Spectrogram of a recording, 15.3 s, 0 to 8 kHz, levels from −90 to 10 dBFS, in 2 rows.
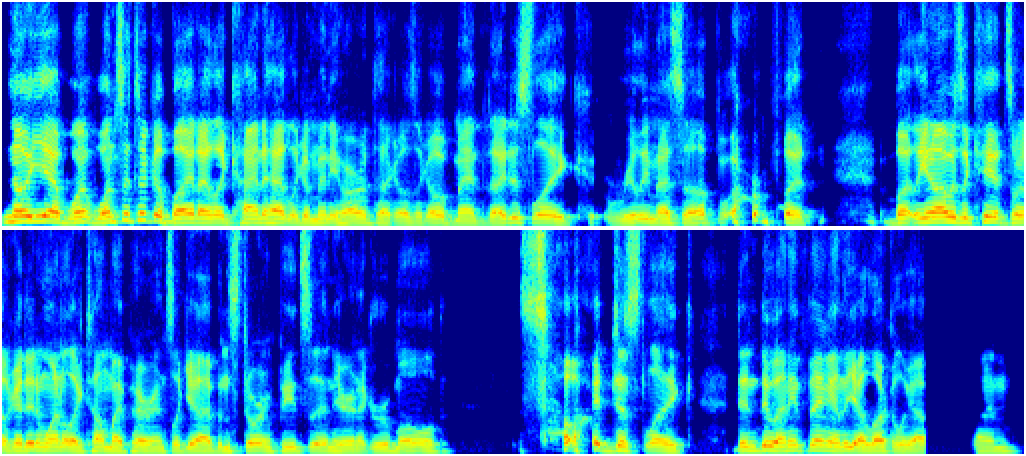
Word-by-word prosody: No, 190 Hz, +1 st, +6 dB
yeah, 195 Hz, -1 st, +8 dB
one 175 Hz, +3 st, +1 dB
once 170 Hz, +7 st, +1 dB
I 235 Hz, -, +1 dB
took 250 Hz, 0 st, -1 dB
a -, -, +5 dB
bite, 155 Hz, -1 st, +4 dB
I 145 Hz, -, +6 dB
like, 135 Hz, -1 st, 0 dB
kinda 145 Hz, +1 st, 0 dB
had, 145 Hz, -2 st, +3 dB
like, 130 Hz, 0 st, -4 dB
a -, -, +1 dB
mini 135 Hz, 0 st, -3 dB
heart 125 Hz, 0 st, -1 dB
attack. 125 Hz, -2 st, -5 dB
I 120 Hz, -, -5 dB
was 120 Hz, -, -3 dB
like, 120 Hz, +2 st, -7 dB
"Oh, 130 Hz, -1 st, -1 dB
man, 125 Hz, 0 st, -5 dB
did 120 Hz, +2 st, -8 dB
I 130 Hz, +2 st, +1 dB
just, 160 Hz, 0 st, -3 dB
like, 130 Hz, -5 st, -2 dB, 0.2 s
really 135 Hz, +4 st, -4 dB
mess 130 Hz, -1 st, -2 dB
up? 145 Hz, +4 st, -2 dB
Or" 455 Hz, -1 st, -4 dB
but 485 Hz, -, 0 dB, 0.5 s
but, 145 Hz, -, +1 dB
you 165 Hz, +2 st, +4 dB
know, 170 Hz, -, +7 dB
I -, -, +8 dB
was 175 Hz, -2 st, +4 dB
a 165 Hz, -, +1 dB
kid, 175 Hz, 0 st, +1 dB
so, 150 Hz, -, 0 dB
like, 130 Hz, 0 st, -2 dB
I -, -, +4 dB
didn't 140 Hz, 0 st, +3 dB
wanna, 135 Hz, -1 st, 0 dB
like, 125 Hz, -1 st, +1 dB
tell 135 Hz, 0 st, -3 dB
my 125 Hz, -2 st, 0 dB
parents, 125 Hz, -1 st, -3 dB
like, 125 Hz, 0 st, -6 dB
"Yeah, 130 Hz, -1 st, +2 dB
I've 120 Hz, -, -2 dB
been 125 Hz, 0 st, -5 dB
storing 130 Hz, 0 st, -3 dB
pizza 130 Hz, 0 st, -4 dB
in 130 Hz, -, -4 dB
here, 125 Hz, -1 st, -3 dB
and 125 Hz, -, -4 dB
it 120 Hz, -, -9 dB
grew 130 Hz, 0 st, -4 dB
mold." 125 Hz, 0 st, -4 dB, 0.5 s
So -, -, 0 dB, 0.3 s
I 405 Hz, -, +6 dB
just, 155 Hz, -3 st, -2 dB
like, 130 Hz, -3 st, -3 dB, 0.3 s
didn't 150 Hz, +1 st, -2 dB
do 160 Hz, -2 st, +5 dB
anything 165 Hz, +1 st, 0 dB
and, 140 Hz, -1 st, 0 dB
yeah, 135 Hz, -2 st, +4 dB
luckily, 130 Hz, 0 st, 0 dB
I 120 Hz, -, 0 dB, 0.4 s
won. 125 Hz, +1 st, -9 dB
135 Hz, 280 wpm, -22 LUFS, 125-155 Hz, 0.5 s, yeah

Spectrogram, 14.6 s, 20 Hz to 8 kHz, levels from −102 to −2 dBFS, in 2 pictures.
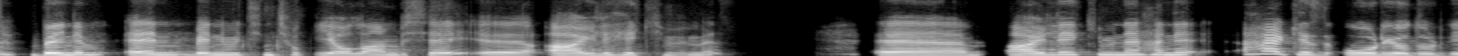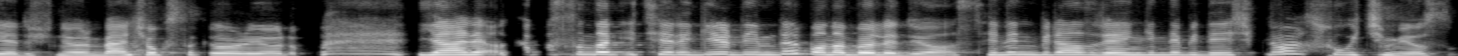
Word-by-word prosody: benim 265 Hz, +2 st, +6 dB
en 245 Hz, +2 st, +2 dB
benim 240 Hz, 0 st, +2 dB
için 240 Hz, 0 st, -5 dB
çok 245 Hz, +1 st, -12 dB
iyi 240 Hz, -2 st, 0 dB
olan 235 Hz, +2 st, -1 dB
bir 235 Hz, -, -12 dB
şey, 255 Hz, +3 st, 0 dB
eee, 190 Hz, -1 st, 0 dB
aile 225 Hz, +2 st, +2 dB
hekimimiz. 230 Hz, -, -6 dB, 0.8 s
Eee, 220 Hz, 0 st, +1 dB
aile 250 Hz, +3 st, +3 dB
hekimine, 295 Hz, 0 st, 0 dB
hani, 290 Hz, -1 st, 0 dB, 0.3 s
herkes 320 Hz, -8 st, +2 dB
uğruyordur 230 Hz, -6 st, +1 dB
diye 200 Hz, -1 st, -2 dB
düşünüyorum. 200 Hz, +1 st, -5 dB
Ben 225 Hz, +1 st, +3 dB
çok 275 Hz, +1 st, -1 dB
sık 280 Hz, -1 st, -12 dB
uğruyorum. 220 Hz, -, -1 dB, 0.6 s
Yani 290 Hz, +2 st, +4 dB, 0.2 s
kapısından 315 Hz, +1 st, +2 dB
içeri 305 Hz, -2 st, -4 dB
girdiğimde 315 Hz, +5 st, -2 dB
bana 295 Hz, -2 st, +4 dB
böyle 260 Hz, -5 st, +6 dB
diyor 200 Hz, +1 st, -4 dB
"Senin 295 Hz, +1 st, -2 dB
biraz 295 Hz, -1 st, -1 dB
renginde 275 Hz, 0 st, 0 dB
bir 270 Hz, -, -6 dB
değişiklik 275 Hz, +4 st, -5 dB
var, 405 Hz, -, -3 dB
su 300 Hz, -6 st, -9 dB
içmiyorsun." 210 Hz, -7 st, -6 dB
255 Hz, 160 wpm, -22 LUFS, 225-295 Hz, 0.8 s, benim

